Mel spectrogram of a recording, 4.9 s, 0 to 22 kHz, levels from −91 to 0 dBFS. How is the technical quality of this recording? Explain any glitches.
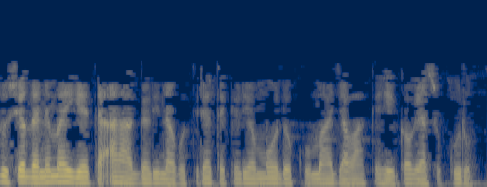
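The recording's quality is poor, with heavy compression damage throughout the speech. The most likely cause is MP3 compression, which runs the whole length of the clip. The content above 5.5 kHz is missing entirely, a hard treble cut-off that fits a very low bitrate of around 16 kbps. At that rate the encoder discards weak frequency lines, which flicker in and out between frames and leave the speech sounding watery and swirly, with chirpy, metallic sibilants and smeared consonant attacks. On a spectrogram this appears as a flat ceiling at 5.5 kHz with empty space above it and patchy, blocky holes below it.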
